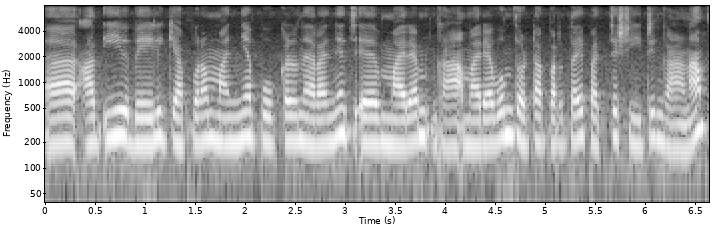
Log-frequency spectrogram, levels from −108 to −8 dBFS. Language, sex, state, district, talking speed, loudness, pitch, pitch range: Malayalam, female, Kerala, Kollam, 125 wpm, -16 LUFS, 200 Hz, 190-220 Hz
